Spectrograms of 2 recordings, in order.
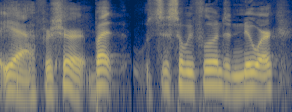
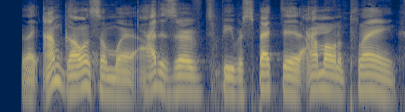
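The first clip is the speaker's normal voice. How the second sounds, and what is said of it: Put-on mocking accent. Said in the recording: “Don't do the Spirit accent, bro.”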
